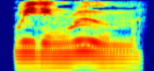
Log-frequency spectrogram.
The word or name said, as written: reading-room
